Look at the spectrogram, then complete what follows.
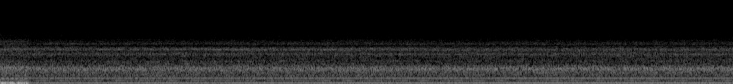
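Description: Steady underwater noise with a low, even hum, recorded by a GoPro camera in its waterproof housing.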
